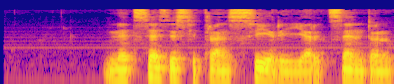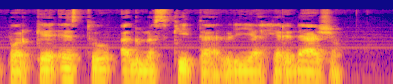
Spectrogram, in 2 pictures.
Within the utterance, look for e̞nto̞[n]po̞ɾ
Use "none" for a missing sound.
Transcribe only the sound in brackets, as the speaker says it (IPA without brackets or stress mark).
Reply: n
